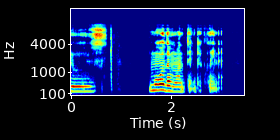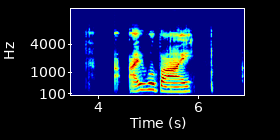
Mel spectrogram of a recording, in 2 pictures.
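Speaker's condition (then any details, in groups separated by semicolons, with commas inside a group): Mild cerebral palsy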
